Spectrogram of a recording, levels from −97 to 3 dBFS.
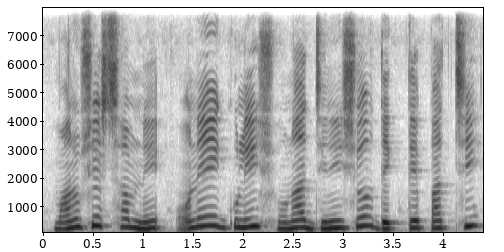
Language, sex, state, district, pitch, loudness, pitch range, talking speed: Bengali, female, West Bengal, Cooch Behar, 255 Hz, -16 LUFS, 235-305 Hz, 95 wpm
